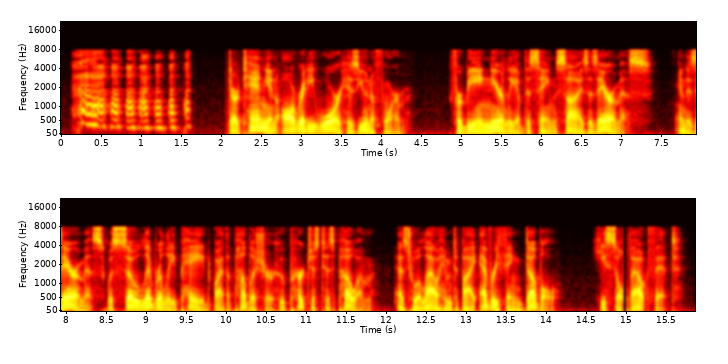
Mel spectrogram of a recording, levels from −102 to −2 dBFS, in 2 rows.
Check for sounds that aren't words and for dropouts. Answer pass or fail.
fail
